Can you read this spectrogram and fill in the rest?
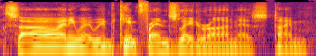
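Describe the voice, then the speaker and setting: An older man with a very low, deep voice tells an old radio story in a loose, rambling way, full of fillers and small chuckles. The sound is close and dry, with no room around it. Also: normal speed, smooth, no room sound. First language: not French; English speaker. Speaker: former pirate radio DJ, guest. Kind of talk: relaxed storytelling interview.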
